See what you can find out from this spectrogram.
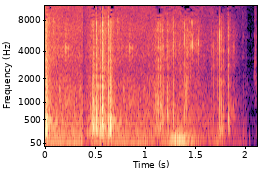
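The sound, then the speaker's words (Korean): Teeth crunch through ice during an eating session: a few sharp, crisp cracking bites and grinding chews in short bursts, with quiet gaps between them, ending in silence. “오, 이건 얼음 깨먹는 소린가? 시원하다.”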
